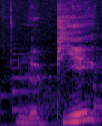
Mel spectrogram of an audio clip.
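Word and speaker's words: pied: Por ejemplo, después de una vocal, le pie, que es el pie, o también froid, que es frío.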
